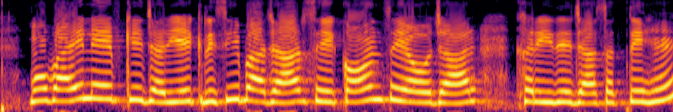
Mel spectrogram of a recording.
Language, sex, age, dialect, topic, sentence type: Hindi, female, 25-30, Awadhi Bundeli, agriculture, question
